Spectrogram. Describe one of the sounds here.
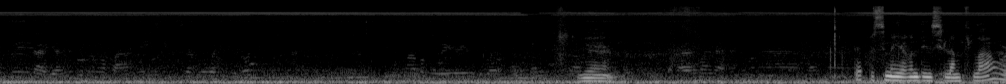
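Wind rustles through palm leaves outdoors.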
